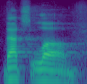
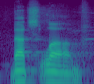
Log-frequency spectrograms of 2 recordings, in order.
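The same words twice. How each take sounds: First: Said in the usual way. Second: Repeated much softer and lower, almost hushed; soft echo. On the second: Shown as a demonstration. Pastor telling the congregation what love is, hushed. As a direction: let it fall away to a hush. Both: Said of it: "You know what you call that?".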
